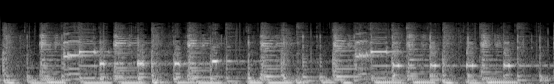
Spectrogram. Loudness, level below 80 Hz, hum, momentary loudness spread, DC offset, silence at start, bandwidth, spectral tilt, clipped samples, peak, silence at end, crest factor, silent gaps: -15 LUFS; -20 dBFS; none; 5 LU; under 0.1%; 0 s; 7.6 kHz; -6 dB/octave; under 0.1%; 0 dBFS; 0 s; 14 dB; none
